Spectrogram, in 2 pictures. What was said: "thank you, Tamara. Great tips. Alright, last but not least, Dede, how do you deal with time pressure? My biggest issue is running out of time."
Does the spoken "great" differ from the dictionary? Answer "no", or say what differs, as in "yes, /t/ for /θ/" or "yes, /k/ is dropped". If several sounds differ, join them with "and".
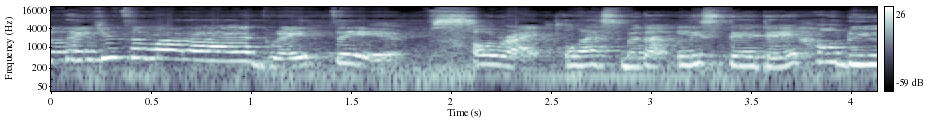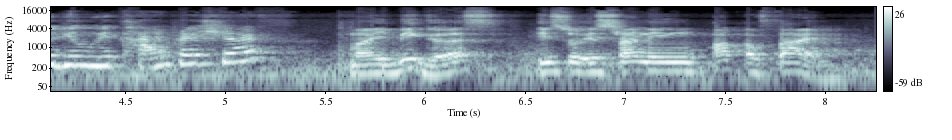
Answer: no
